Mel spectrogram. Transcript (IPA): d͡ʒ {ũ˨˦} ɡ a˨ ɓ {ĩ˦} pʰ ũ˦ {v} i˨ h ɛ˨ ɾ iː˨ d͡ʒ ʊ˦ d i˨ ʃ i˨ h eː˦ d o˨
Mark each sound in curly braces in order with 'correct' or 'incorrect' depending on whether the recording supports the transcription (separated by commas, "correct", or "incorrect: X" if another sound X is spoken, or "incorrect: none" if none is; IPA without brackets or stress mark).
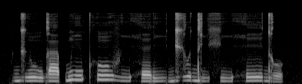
incorrect: ũ˨, correct, correct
